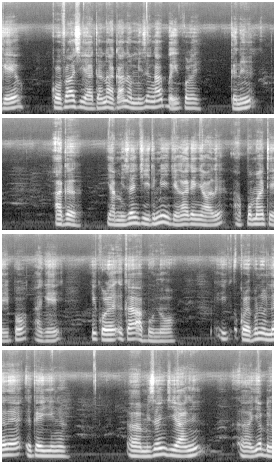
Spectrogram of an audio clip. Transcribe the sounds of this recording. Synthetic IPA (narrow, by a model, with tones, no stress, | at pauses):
ɡɛː˨˦ | kɔ˧lɔ˧fa˦s̬iː˨a˨ta˨nĩ˦˨k̬aː˨˦nã˨mĩː˨˦s̬ɛ̃˧ŋ˦ŋa˦ɡ͡bɛ̰˨i˨˦kɔ˧lɔ˧i˨ | ɡ̥ɜ˨nĩ˦ | a˨k̬ɜ˨ | ja˨mĩː˨s̬ɛ̃˦ŋ˦d͡ʒiː˨t̬ɨ˦mĩː˦d͡ʒɛ̃˨ŋ˨˧a˧˦˧kɛ˧ɲã˨ɓa˨lə˦a˨k͡pɔ˧˦mãː˨˦tɛː˨i˨˦pɔ˦a˨ɡɛː˨˦ | i˦kɔ˧lɔ˧i˦e˦ka˦a˨bo˨nɔ̃ː˨˦ | i˦kɔ˧lɔ˨po˦nũ˧˦lɛ˦lɛː˦e˧k̬ɜ˧jiː˧˦ŋã˧˨ | mĩː˨s̬ɛ̃˦ŋd͡ʒiː˨˦a˨ŋĩ˦˨ | jɛ˦bə˨l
